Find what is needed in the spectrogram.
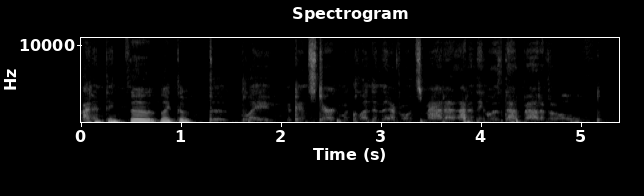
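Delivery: very quiet, hushed whisper. Admitting a controversial opinion about a holding call, whispering. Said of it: "I'm gonna say it in a whisper".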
